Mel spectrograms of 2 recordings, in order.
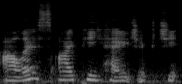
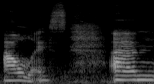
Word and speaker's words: Aulis: One of my favourite terrible examples of this is if you read, I'm probably going to pronounce it wrong, but Iphigenia at Alice, Iphigenia at Aulis, which tells the story of Agamemnon, he's kind of the king of kings, right?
